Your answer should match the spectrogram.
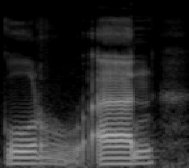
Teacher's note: maka huruf rasukunnya dibaca tebal, dibaca tafkhim, sehingga pangkal lidah kita naik terangkat ke atas ketika kita mengucapkannya. Quran, selain harokat dhammah juga harokat fathah dapat menebalkan huruf rasukun.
